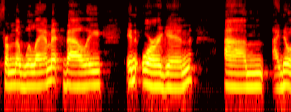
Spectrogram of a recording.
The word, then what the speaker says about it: Willamette: I know a lot of people mispronounce and say Willamette. They get very upset about that out in Oregon. And they say Willamette, it rhymes with damn it.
